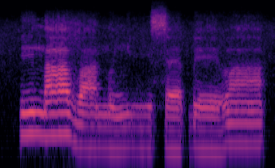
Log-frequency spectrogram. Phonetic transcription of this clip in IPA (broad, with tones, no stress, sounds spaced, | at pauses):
ĩ˦ n aː˦ v a˨ n ʊ˨ ɲ iː˨ s ɛ˨ ɓ eː˨ β ã˦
